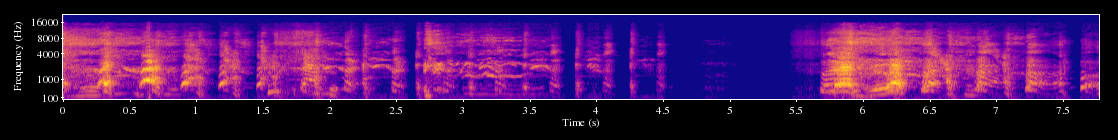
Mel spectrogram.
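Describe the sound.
Coughing mixed with laughter after inhaling from a vape: loud, repeated rough coughs and snickers in a burst, a short silence, then another fit of coughing and laughing.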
